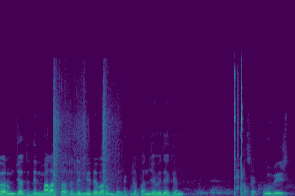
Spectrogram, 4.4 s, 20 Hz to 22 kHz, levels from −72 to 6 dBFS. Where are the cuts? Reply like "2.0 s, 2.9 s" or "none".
1.9 s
